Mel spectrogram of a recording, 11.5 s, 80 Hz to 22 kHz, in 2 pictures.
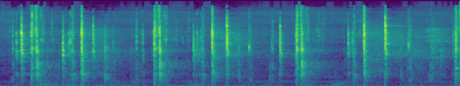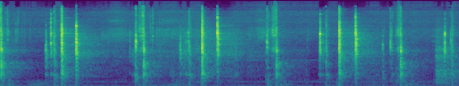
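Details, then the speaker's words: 2019 Ford Raptor 3.5 EcoBoost: sharp, uneven metallic ticks about twice a second on start-up and when revving. Cam phaser knock; the timing kit and related parts need replacing. "Ford Raptor 2019 год, 3.5 EcoBoost. Стук при пуске и перегазовках."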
